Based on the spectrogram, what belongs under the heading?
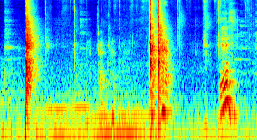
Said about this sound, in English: Come on, clap, clap. Yes, good boy. Well done.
